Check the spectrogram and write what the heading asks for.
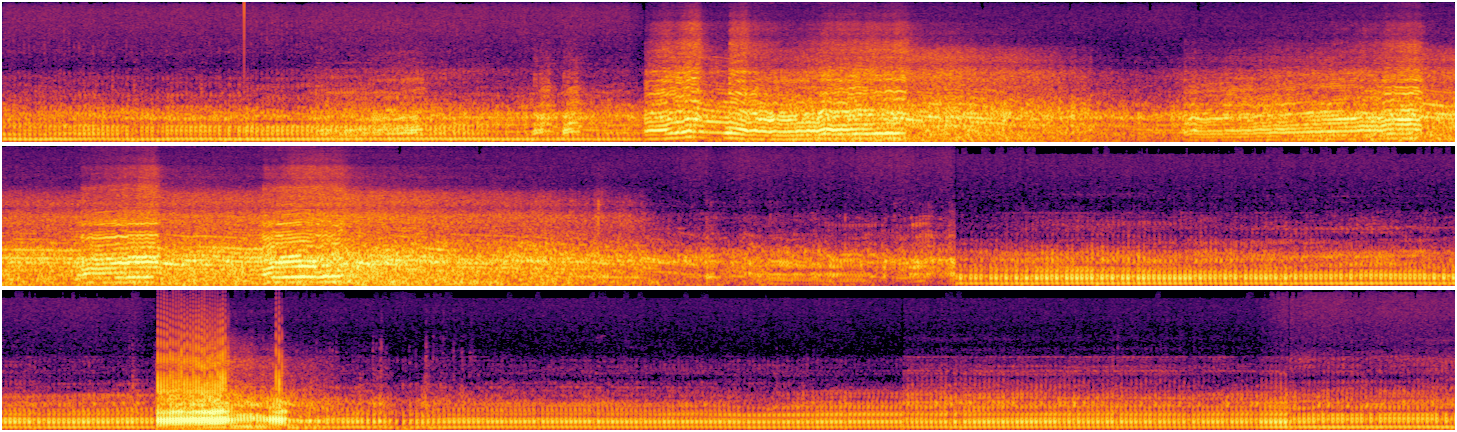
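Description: Dirt bike engine heard up close from the rider's camera, revving up and down in repeated rising and falling sweeps while riding, then settling to a steady idle about two-thirds of the way in. A brief loud burst, the loudest sound, breaks in near the three-quarter mark.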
